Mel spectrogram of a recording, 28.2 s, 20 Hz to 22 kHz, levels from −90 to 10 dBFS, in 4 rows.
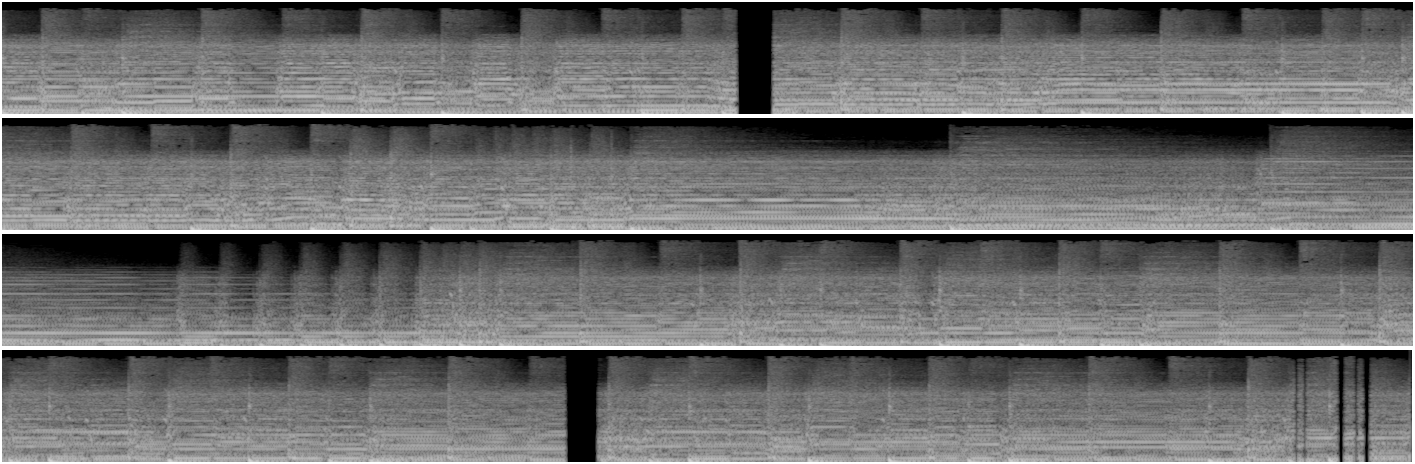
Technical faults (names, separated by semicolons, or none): AAC frame loss with muting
